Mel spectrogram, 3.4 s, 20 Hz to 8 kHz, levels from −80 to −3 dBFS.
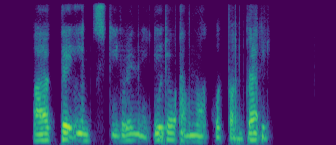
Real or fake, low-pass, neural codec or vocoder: fake; 7.2 kHz; codec, 16 kHz, 1 kbps, FreqCodec, smaller model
